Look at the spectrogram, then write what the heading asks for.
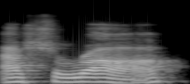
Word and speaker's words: Asherah: would be the hey so asherah has that that long ah sound at the end which is the hey um yeah so of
